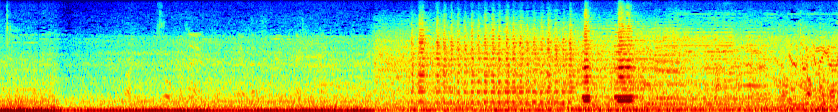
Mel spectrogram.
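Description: Night street noise from celebrating football fans: a steady low rumble in the first half, then voices and car horns tooting. The loudest sounds are two short horn blasts about half a second apart a little past the middle.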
